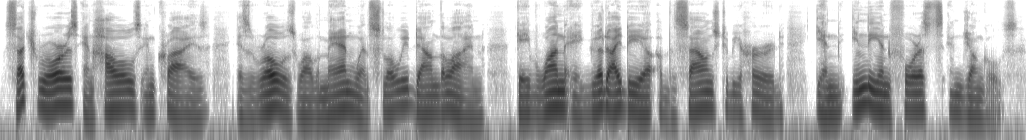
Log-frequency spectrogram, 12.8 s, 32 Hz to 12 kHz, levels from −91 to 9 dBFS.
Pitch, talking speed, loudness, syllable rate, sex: 105 Hz, 150 wpm, -19 LUFS, 3.6 syllables/s, male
